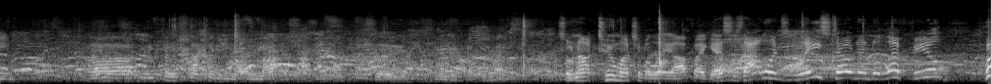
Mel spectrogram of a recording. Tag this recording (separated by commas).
Speech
